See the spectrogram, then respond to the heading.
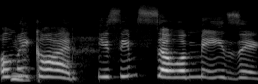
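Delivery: very loud, slow, overdone, gushing fake sincerity. Answering a request to say it with more sincerity: mock sincerity. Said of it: "Say that with more sincerity".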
